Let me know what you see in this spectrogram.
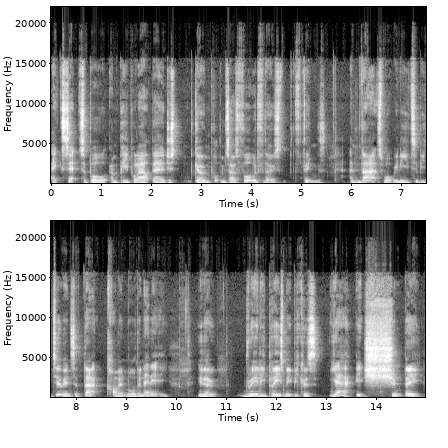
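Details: Adult man who stammers, mentioning blocking; stuttering (stammering)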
